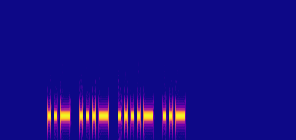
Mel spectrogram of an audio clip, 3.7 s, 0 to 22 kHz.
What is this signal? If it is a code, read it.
Morse code, heard as a keyed tone, about 30 wpm, 690 Hz. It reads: UV4U
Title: Four Challenging Letter-Number Combinations 30wpm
